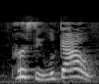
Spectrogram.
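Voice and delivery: high, loud warning shout; crying out. Acted. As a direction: warn him urgently. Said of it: "Annabeth cried".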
